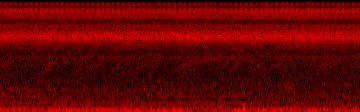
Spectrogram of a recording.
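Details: Summer cicada chorus at Meiji Jingu shrine in Japan, heard as an unbroken, shrill, hissing drone at high pitch, steady in loudness throughout, with low rumbling background noise.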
